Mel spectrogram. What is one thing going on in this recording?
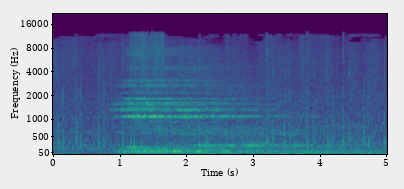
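A shimmering magical chime rings out and fades.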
